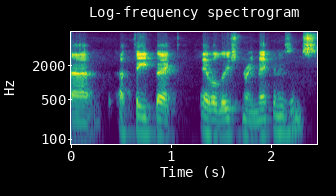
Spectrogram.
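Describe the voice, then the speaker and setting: A man with an Australian accent, medium pitch and fairly even intonation. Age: 70s. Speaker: professor. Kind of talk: interview.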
